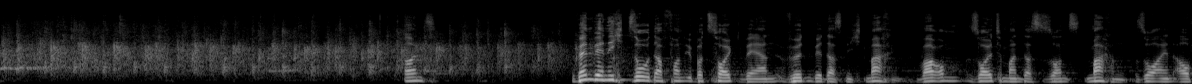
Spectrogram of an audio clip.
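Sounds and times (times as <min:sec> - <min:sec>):
audience applause: 0:00.0 - 0:06.2
speech: 0:04.0 - 0:04.5, 0:05.7 - 0:11.9.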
